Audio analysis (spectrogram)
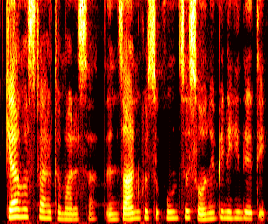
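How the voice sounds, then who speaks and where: A woman voicing a young husband who speaks firmly and gently in a storybook reading, close to her own mellow voice. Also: on the high side, fairly even intonation, lightly acted. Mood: stern. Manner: firm, then gentle. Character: young man, stern husband who softens.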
